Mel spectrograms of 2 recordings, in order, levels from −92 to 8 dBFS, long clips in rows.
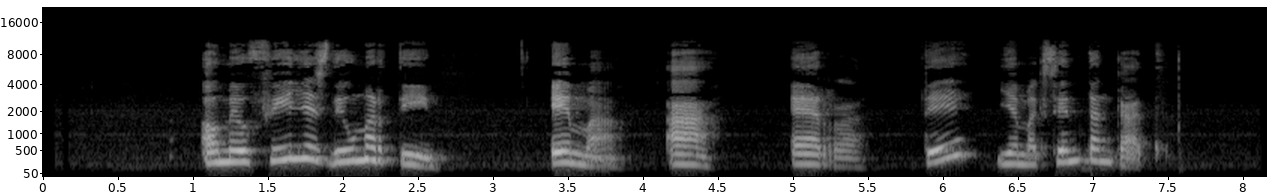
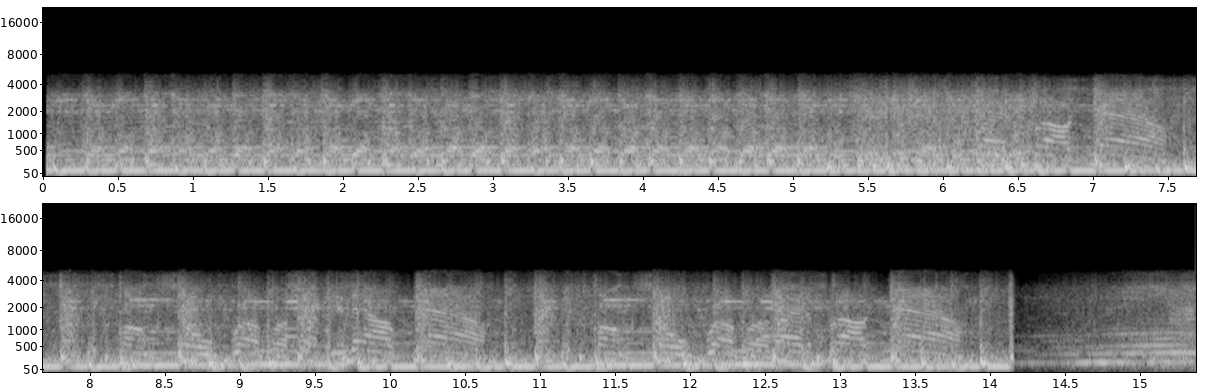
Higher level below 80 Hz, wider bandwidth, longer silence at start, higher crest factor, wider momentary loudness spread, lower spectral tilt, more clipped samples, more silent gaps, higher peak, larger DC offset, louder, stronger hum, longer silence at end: second, -88 dBFS vs -34 dBFS; first, 11 kHz vs 4.8 kHz; first, 1.05 s vs 0.05 s; first, 22 dB vs 14 dB; first, 16 LU vs 2 LU; second, -3.5 dB/octave vs -12 dB/octave; neither; neither; second, -10 dBFS vs -4 dBFS; neither; second, -31 LUFS vs -18 LUFS; neither; first, 0.85 s vs 0 s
